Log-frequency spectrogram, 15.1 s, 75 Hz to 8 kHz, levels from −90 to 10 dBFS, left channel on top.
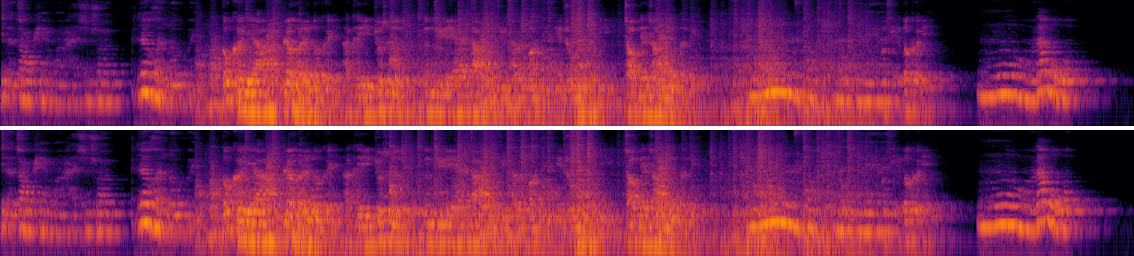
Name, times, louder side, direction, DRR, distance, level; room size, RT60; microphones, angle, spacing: voice 1, 0.0-1.5 1.8-2.7 9.9-11.9 13.0-14.2, right 1 dB, 90° right, -4 dB, 1.5 m, -27 dB
sound 1, 2.6-4.2 5.2-12.3, right 1 dB, 40° right, 1.9 m, -32 dB
voice 2, 3.0-5.4 5.6-9.3 11.7-12.4, equal, 25° left, -1 dB, 1.8 m, -27 dB
sound 2, 3.1-6.1, equal, 10° right, 2.4 m, -41 dB
5.7 x 4.2 x 6.0 m, 0.86 s
head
